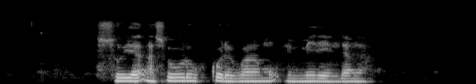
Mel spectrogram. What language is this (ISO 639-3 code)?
lug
